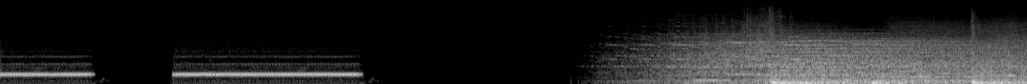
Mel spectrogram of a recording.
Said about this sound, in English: I'm going to pull out my phone and try to call, was it Arden? Arden, yeah. Yeah, so you give Arden's phone number a call, and the phone in Brittany's hand begins to ring.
